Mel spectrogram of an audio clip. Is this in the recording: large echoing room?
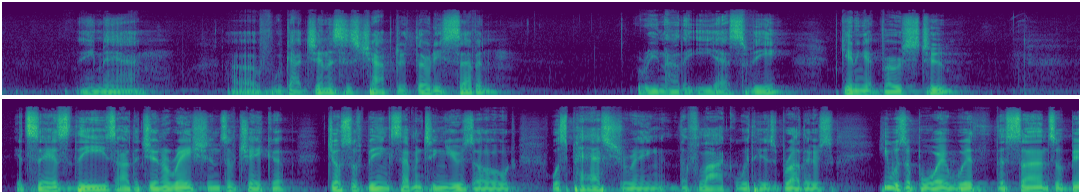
yes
